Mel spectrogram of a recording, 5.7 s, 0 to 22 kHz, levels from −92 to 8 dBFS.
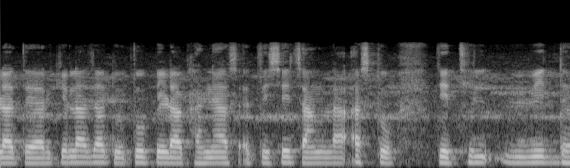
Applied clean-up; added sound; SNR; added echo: none; none; none; none.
